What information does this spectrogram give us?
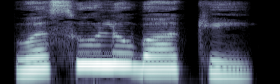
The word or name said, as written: ವಸೂಲ್‍ಬಾಕಿ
